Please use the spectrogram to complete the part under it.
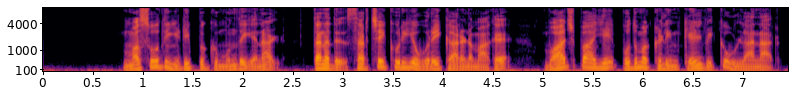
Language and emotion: Tamil, neutral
